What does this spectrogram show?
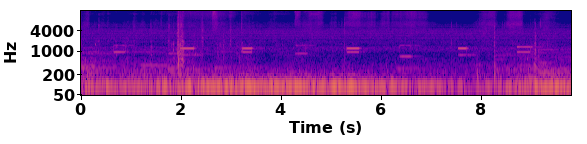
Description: DTMF, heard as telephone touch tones, dialled by hand, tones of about 220 ms, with radio hiss, a squelch burst at the end, room echo and the noise inside a car. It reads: # 4 * 9 * 3 4 0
